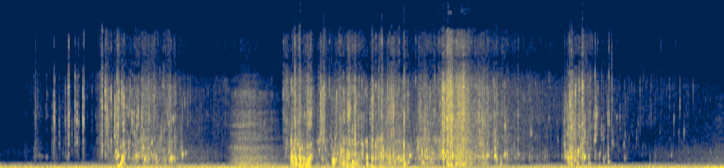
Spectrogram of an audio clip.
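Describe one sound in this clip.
Water splashes and drips from a landing net.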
